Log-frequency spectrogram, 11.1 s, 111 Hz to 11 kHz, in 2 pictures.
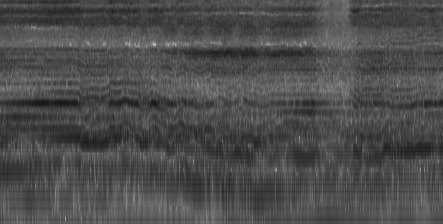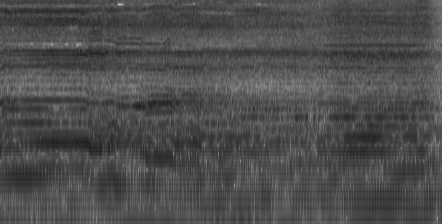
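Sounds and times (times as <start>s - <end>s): voices singing sustained notes: 0.0s - 11.0s.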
